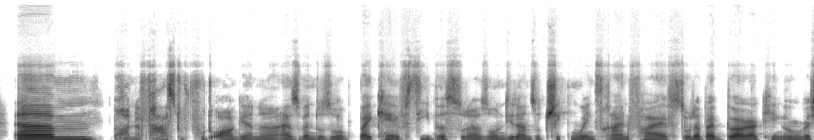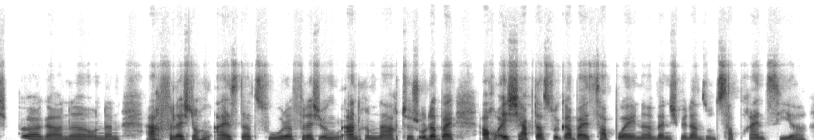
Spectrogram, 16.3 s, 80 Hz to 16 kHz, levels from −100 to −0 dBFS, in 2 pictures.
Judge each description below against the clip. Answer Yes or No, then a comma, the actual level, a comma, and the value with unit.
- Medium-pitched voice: Yes, medium, 180 Hz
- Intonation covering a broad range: Yes, wide, 5.8 semitones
